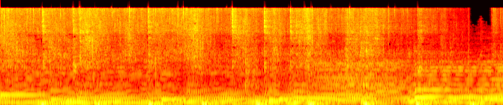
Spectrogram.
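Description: Ginger paste and spices sautéing in hot oil for a masoor dal bora curry, giving a steady, close sizzle that runs the whole time with a sustained tonal hum beneath it.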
